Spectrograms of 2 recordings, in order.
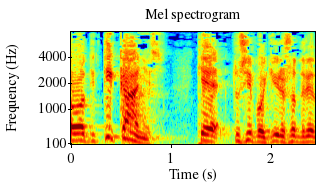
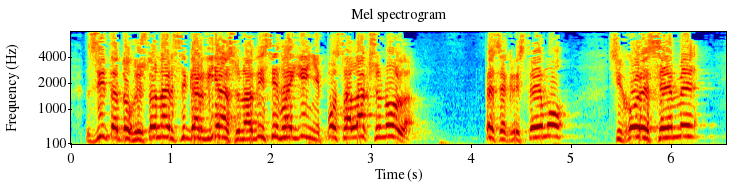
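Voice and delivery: raised, pleading preacher's call to prayer; fervent preaching; 7 semitones higher than usual. Acted. Preacher urging the congregation to invite Christ, fervent and raised. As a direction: lift the voice and urge them to pray.

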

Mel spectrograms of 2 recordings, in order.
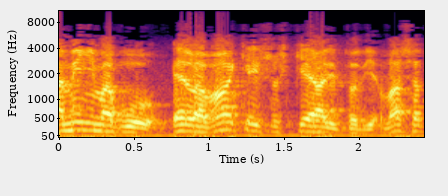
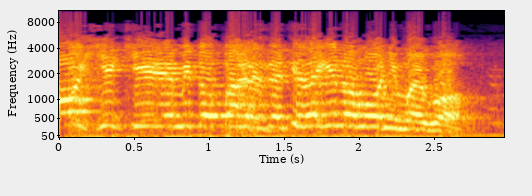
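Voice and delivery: much higher-pitched protest, run on without breaks; imitated pleading wife; 8 semitones higher than usual. Preacher voices the wife begging the Lord not to take her husband, pleading. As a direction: plead as a wife afraid of being left alone.

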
